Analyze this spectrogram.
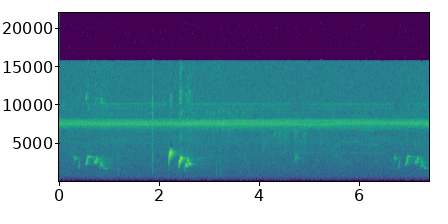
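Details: Red-whiskered bulbul kept as a decoy for trapping in Hòa Bình, Vietnam. Soft warbled phrases frame one loud burst of three bubbling whistled notes near the middle. A thin, unbroken high tone runs beneath.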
